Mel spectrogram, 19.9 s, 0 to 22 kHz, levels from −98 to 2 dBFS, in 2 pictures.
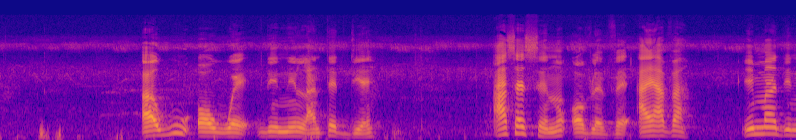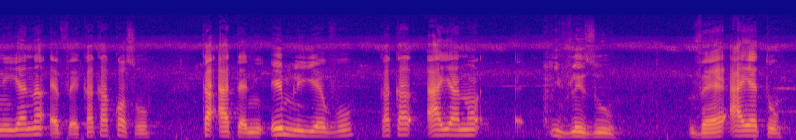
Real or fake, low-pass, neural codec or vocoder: real; 14.4 kHz; none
